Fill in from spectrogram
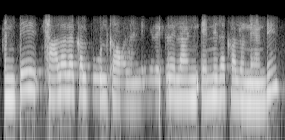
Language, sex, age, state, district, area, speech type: Telugu, female, 18-30, Telangana, Bhadradri Kothagudem, rural, conversation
